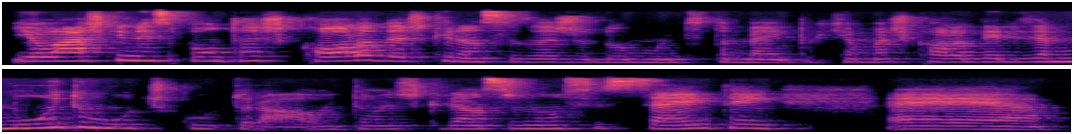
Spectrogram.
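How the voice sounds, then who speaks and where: A woman's voice: mid-range voice, fast, hardly any pauses. A middle-aged woman from Brazil, a podcast creator, chatting casually as an interview guest, with lots of "tipo" and "sabe" fillers.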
